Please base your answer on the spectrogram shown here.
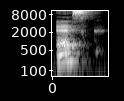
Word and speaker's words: asked: Olha a pronúncia, asked, com o tzinho ali no lugar do ed, certo?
